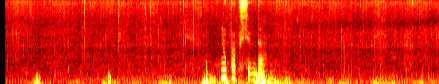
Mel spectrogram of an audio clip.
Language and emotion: Russian, neutral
